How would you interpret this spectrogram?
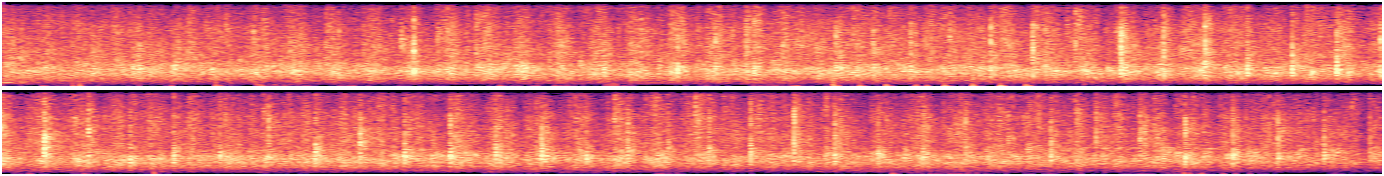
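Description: Sustained audience applause, a dense wash of many hands clapping steadily for about twenty seconds, loud and even throughout with scattered sharper claps standing out.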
